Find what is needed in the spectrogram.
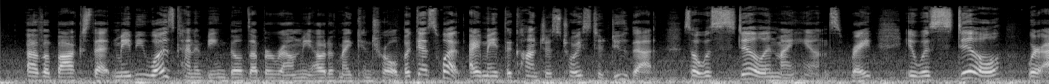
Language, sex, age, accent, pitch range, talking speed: English, female, 20-39, American, 80-90 Hz, 230 wpm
